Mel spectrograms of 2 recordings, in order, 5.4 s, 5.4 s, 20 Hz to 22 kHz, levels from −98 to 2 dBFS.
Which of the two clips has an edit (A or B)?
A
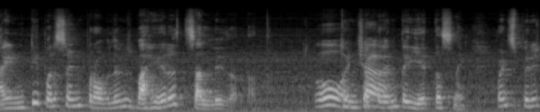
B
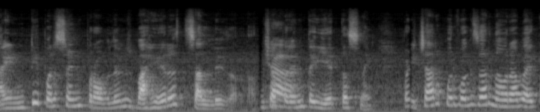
B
